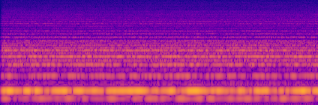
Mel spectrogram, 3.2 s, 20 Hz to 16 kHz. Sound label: C4 MW HI, choir; USB Soundscan vol.28; Acoustic & Synth; AKAI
